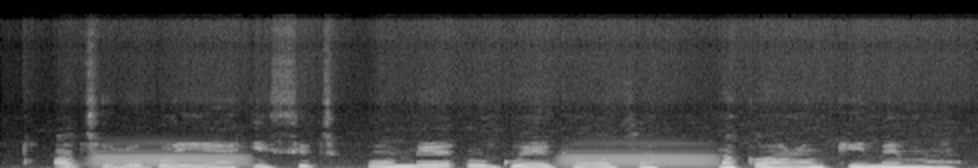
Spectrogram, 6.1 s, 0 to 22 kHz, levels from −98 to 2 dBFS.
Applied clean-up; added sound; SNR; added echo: none; Wind instrument, woodwind instrument; 11 dB; none.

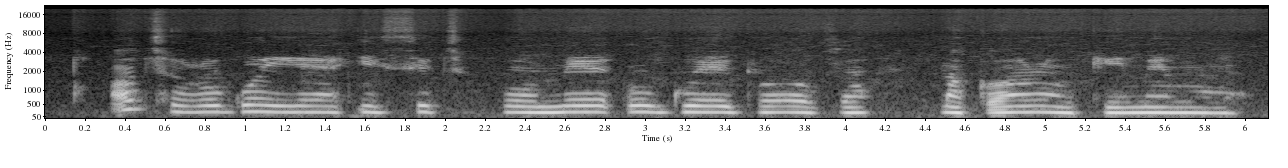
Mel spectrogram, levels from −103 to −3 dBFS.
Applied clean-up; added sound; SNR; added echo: none; none; none; none.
